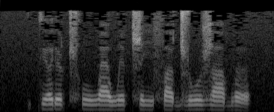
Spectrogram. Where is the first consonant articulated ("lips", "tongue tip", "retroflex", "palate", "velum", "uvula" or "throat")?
velum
